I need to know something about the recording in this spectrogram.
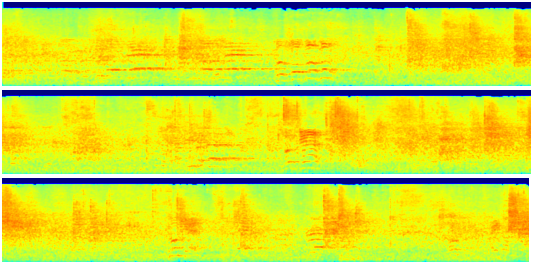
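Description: Spectators shout and cheer in a large echoing arena.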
